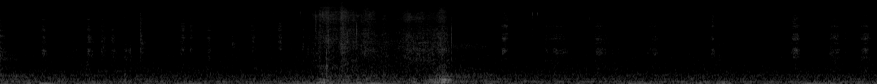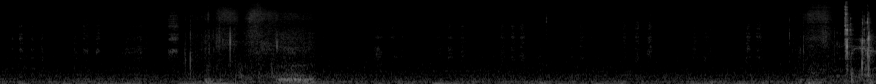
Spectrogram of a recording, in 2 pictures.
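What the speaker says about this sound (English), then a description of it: "Now for the lightest color, the Y13, I'm just going to color the tops of all my coins." Alcohol marker, the lightest Y13 yellow, colouring the tops of small drawn coins on paper: soft, close scratchy strokes in short bursts, with a quiet steady room hum underneath.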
